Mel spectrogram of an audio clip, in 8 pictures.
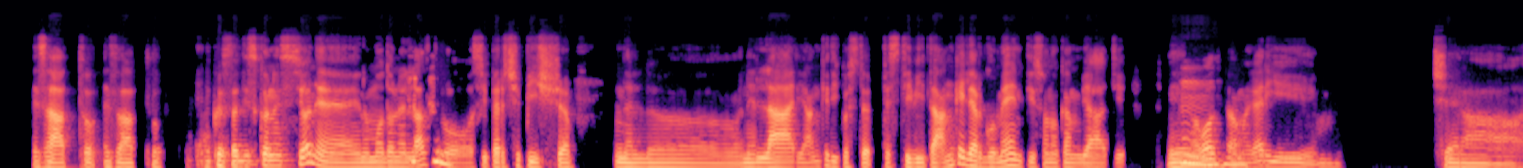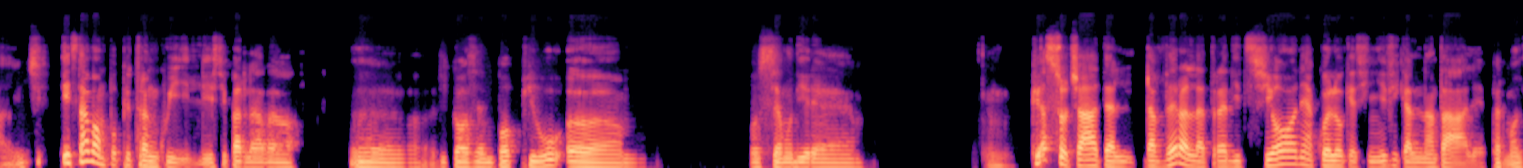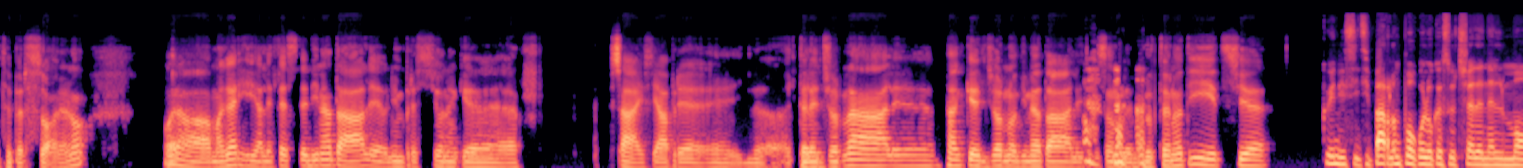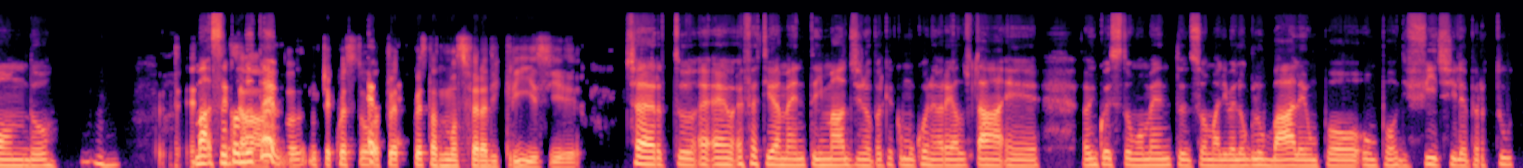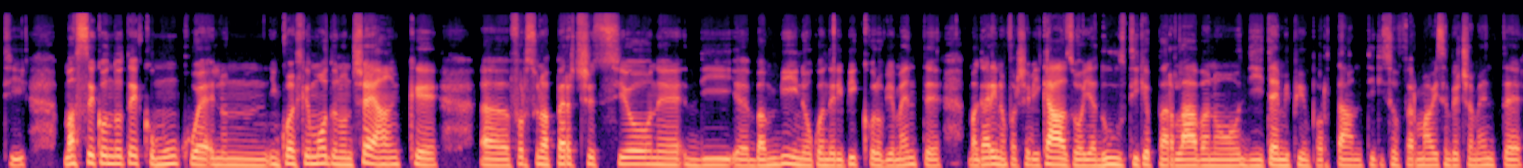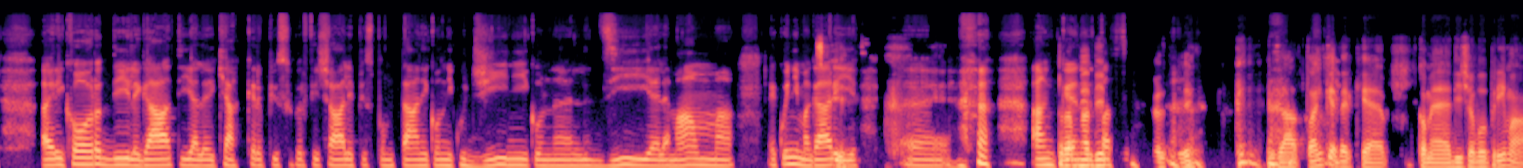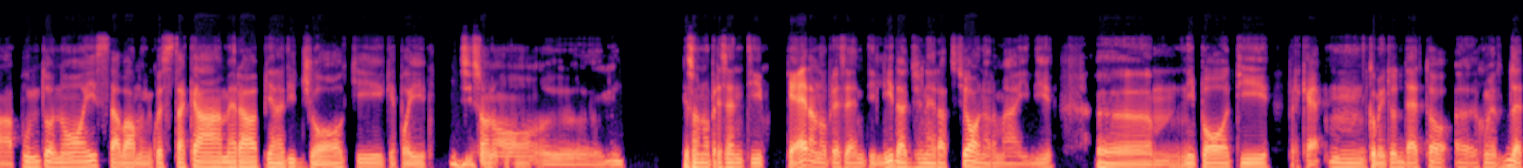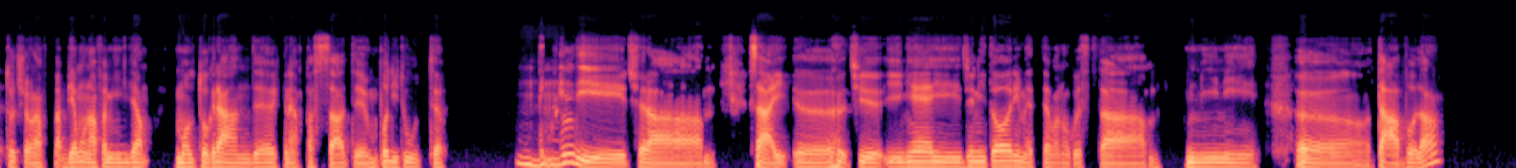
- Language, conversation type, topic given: Italian, podcast, Qual è una tradizione di famiglia che ti emoziona?
- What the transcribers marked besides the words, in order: other background noise; throat clearing; laugh; chuckle; laughing while speaking: "uhm"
